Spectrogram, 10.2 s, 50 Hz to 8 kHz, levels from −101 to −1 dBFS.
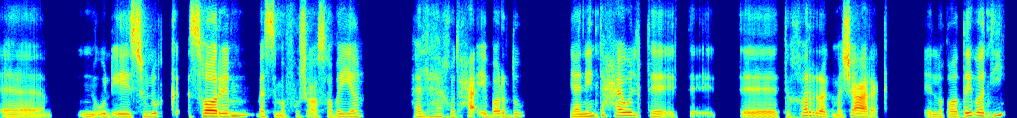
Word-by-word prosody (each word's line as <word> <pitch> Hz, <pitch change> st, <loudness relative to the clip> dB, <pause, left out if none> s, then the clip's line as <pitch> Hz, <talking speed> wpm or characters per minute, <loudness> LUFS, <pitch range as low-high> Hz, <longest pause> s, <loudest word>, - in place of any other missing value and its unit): آآ 150 Hz, -, -5 dB, 0.3 s
نقول 160 Hz, +2 st, -5 dB
إيه، 165 Hz, -1 st, 0 dB
سلوك 170 Hz, +4 st, +2 dB, 0.3 s
صارم، 195 Hz, -, +7 dB
بس 160 Hz, -, -1 dB
ما -, -, -6 dB
فيهوش 170 Hz, +1 st, -6 dB
عصبية، 170 Hz, +3 st, -2 dB, 0.5 s
هل 165 Hz, -1 st, -5 dB
هاخد 180 Hz, +3 st, -7 dB
حقي -, -, 0 dB
برضه؟ 180 Hz, +3 st, -4 dB, 0.5 s
يعني 165 Hz, +2 st, +1 dB
أنت 210 Hz, +3 st, -3 dB
حاول 220 Hz, +2 st, +3 dB
ت 180 Hz, -, -12 dB, 0.4 s
ت -, -, -9 dB, 0.5 s
ت -, -, -5 dB, 0.4 s
تخرّج 175 Hz, -1 st, -1 dB
مشاعرك -, -, +4 dB, 0.4 s
الغاضبة 165 Hz, +7 st, 0 dB
دي 220 Hz, +7 st, -2 dB
175 Hz, 135 wpm, -25 LUFS, 165-200 Hz, 0.5 s, صارم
